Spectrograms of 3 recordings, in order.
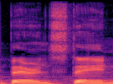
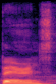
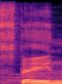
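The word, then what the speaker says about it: Berenstain: it you silly Sailors it's always been Baron stain not Baron Ste Ste everyone every everyone every they all want to pronounce it Steen but it's stain ever since I was a kid they call me Steen it's stain though just by applying aam's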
